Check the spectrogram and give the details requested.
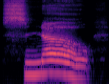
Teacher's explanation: Notice the OW is making the long O sound. We do not hear the W.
